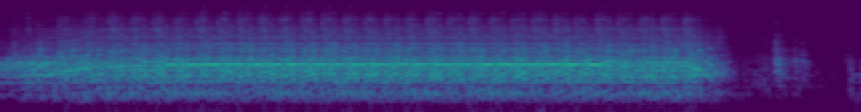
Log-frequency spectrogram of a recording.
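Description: A sewing machine runs steadily, stitching thin jersey fabric with a ballpoint needle, a close continuous buzzing whir for several seconds that stops abruptly, followed by a few faint clicks and handling noises.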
